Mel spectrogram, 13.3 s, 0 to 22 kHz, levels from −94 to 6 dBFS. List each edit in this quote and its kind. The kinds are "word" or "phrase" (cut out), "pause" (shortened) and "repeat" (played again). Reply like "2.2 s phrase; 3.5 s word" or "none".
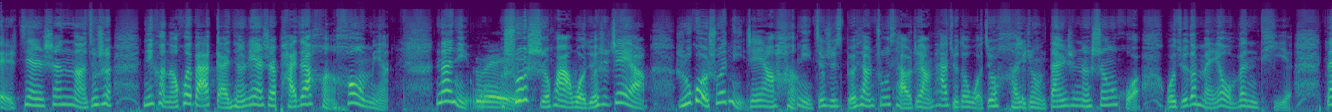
8.0 s word; 10.2 s word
